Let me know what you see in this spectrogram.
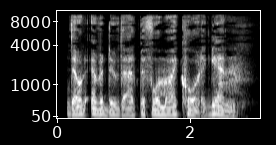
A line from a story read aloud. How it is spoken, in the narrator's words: Euchre growled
